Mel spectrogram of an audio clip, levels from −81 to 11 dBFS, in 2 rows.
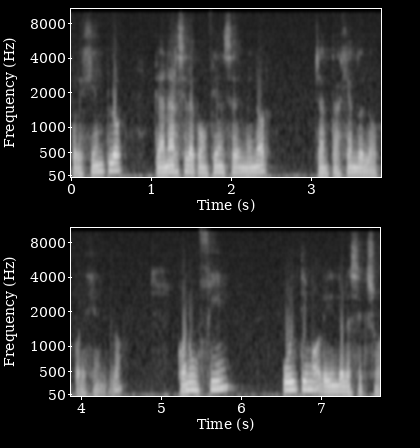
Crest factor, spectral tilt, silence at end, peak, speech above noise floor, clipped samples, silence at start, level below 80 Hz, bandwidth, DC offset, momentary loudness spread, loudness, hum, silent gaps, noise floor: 12 dB; -7.5 dB/octave; 0 s; 0 dBFS; 32 dB; under 0.1%; 0 s; -34 dBFS; 10.5 kHz; under 0.1%; 13 LU; -13 LUFS; none; none; -44 dBFS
